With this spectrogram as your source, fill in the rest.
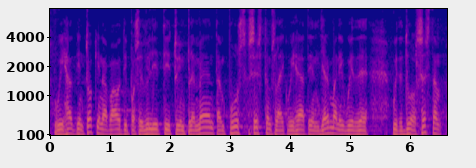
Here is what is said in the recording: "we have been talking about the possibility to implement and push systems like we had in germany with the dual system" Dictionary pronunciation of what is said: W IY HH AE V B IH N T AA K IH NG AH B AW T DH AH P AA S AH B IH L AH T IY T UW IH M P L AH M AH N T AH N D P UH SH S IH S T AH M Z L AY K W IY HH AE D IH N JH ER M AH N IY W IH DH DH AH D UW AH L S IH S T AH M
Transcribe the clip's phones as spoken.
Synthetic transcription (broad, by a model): W IY HH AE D B IH N T AA K IH NG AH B AW T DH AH P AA S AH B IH L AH T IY T UW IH M P L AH M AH N T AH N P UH S S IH S T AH M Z L AY K W IY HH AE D IH N JH ER M AH N IY W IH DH DH AH D UW AH L S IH S T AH M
